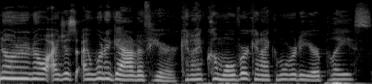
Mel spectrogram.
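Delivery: mock frightened, panicked, desperate pleading voice. Retelling her answer when offered help, imitating someone panicking. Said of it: "And panic".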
